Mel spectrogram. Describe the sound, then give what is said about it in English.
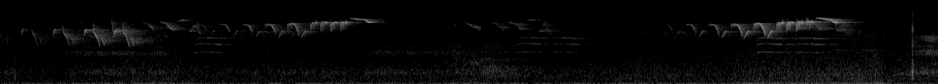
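A Blackburnian warbler sings its very high, thin song in two faint bouts. Each bout is a rapid series of rising notes that climbs to a piercing, wiry finish, with quieter bird calls between them. “I'm trying to record something that's actually hard to hear, even though I'm standing here. It's one of the very high warbler songs. It's the Blackburnian warbler.”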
